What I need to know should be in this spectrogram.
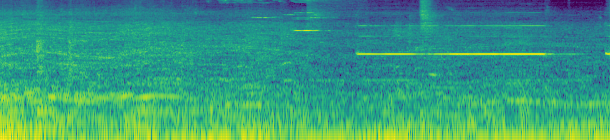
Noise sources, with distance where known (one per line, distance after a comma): large-sounding engine, near
reverse beeper, near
